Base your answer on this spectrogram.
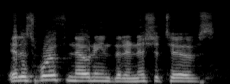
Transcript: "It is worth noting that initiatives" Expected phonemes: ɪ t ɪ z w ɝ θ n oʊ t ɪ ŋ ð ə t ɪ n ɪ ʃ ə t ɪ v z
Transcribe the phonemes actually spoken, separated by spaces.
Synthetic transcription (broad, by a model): ɪ t ɪ z w ɝ θ n oʊ t ɪ ŋ ð ə t ɪ n ɪ ʃ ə t ɪ v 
